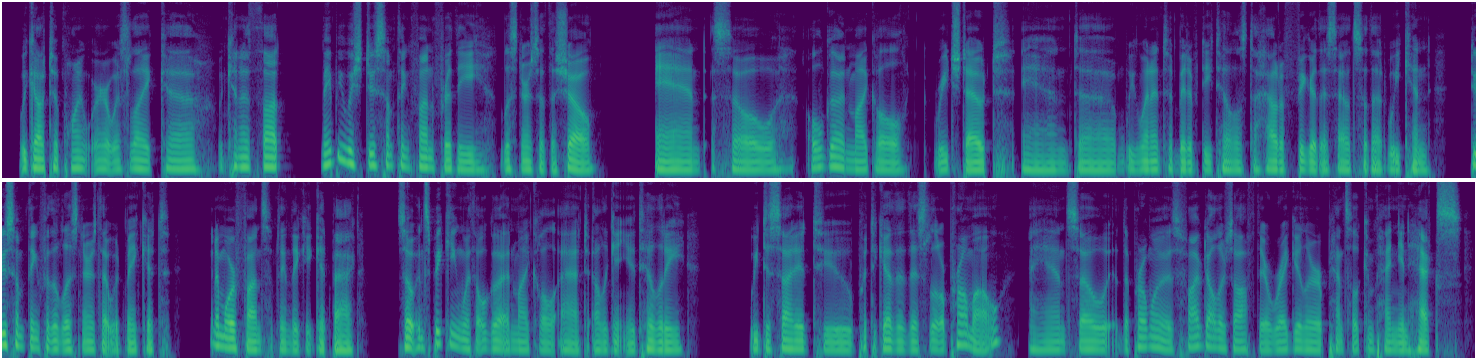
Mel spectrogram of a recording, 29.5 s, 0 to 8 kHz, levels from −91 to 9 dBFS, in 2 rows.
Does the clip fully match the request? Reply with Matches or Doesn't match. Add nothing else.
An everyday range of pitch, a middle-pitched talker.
Doesn't match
